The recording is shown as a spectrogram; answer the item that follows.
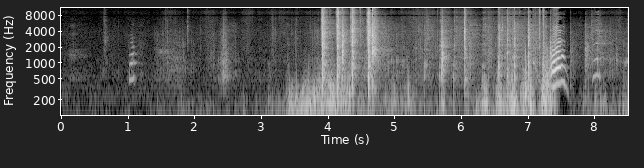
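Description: Paintball markers firing an irregular string of sharp pops, several a second, from about three and a half seconds in, over a low rumble. A short voiced cry comes near the end.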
